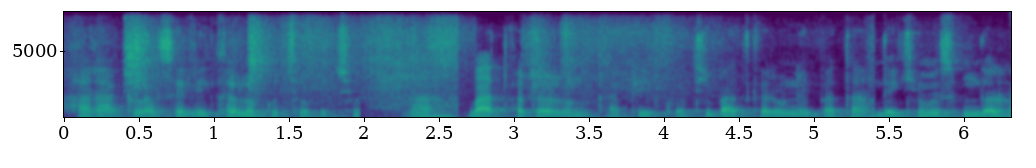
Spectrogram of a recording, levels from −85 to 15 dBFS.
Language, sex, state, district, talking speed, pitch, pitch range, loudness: Magahi, male, Bihar, Samastipur, 210 wpm, 100 Hz, 95-105 Hz, -27 LUFS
